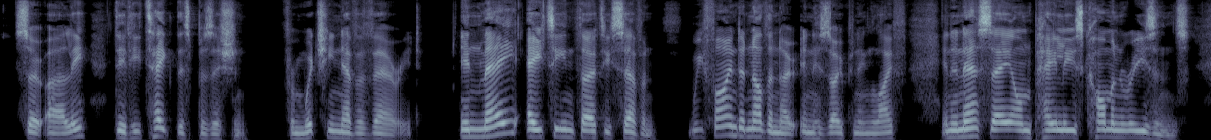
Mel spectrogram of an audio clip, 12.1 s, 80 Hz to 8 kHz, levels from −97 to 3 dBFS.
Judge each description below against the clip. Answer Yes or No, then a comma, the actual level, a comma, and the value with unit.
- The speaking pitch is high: No, medium, 140 Hz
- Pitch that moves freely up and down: No, average, 4.4 semitones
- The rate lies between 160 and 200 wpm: No, average, 150 wpm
